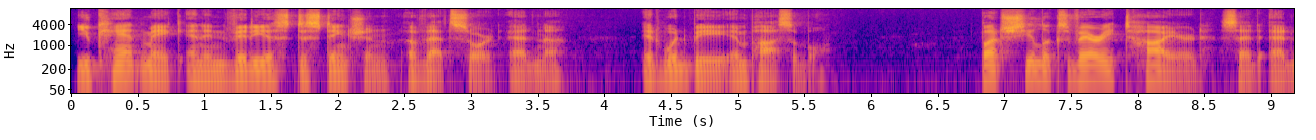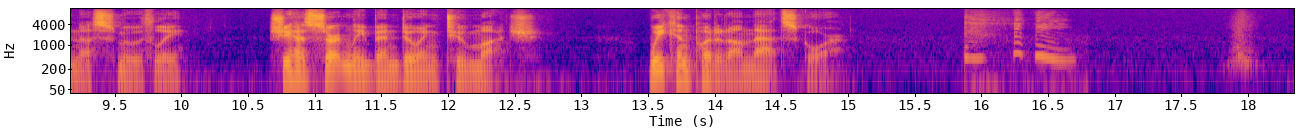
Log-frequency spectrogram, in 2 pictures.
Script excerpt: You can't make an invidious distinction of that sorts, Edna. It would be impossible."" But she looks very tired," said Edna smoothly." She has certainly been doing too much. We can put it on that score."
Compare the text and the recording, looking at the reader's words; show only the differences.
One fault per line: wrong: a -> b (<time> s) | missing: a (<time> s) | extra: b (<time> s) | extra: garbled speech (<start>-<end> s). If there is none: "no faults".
wrong: sorts -> sort (2.9 s)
